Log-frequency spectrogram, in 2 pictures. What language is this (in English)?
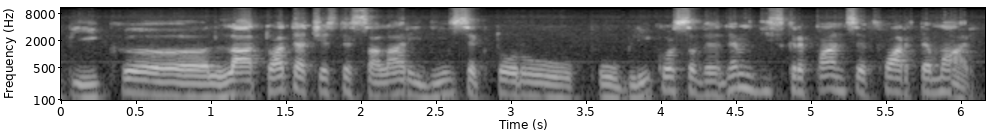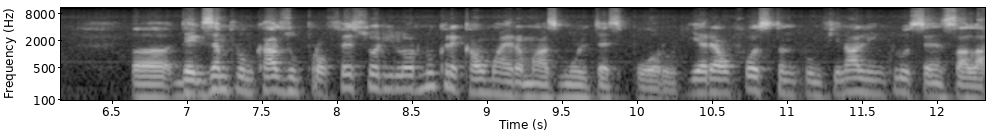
Romanian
